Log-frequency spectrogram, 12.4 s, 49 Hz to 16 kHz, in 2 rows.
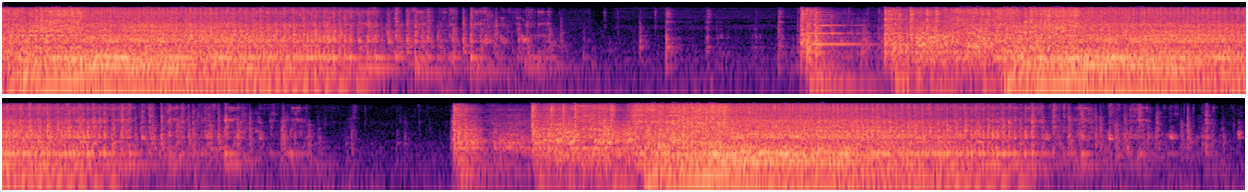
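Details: Perkins 1000 4.2 diesel whose injection timing somehow changed, tried at partial throttle: three long cranking bursts of a few seconds each, churning hard but never catching; cranks without firing, cause suspected timing/injector pump, not confirmed.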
